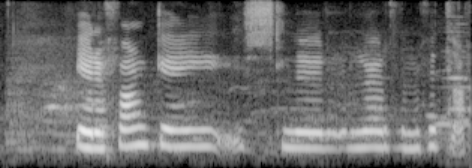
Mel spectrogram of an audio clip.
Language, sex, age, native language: Icelandic, female, 40-49, Icelandic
